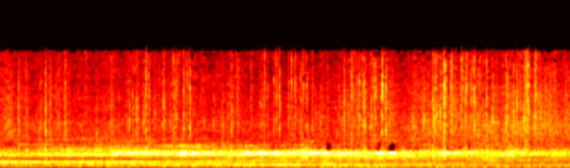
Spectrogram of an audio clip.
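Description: O-gauge model diesel passenger train running on three-rail track: a steady whirring of motors and wheels on the rails with a held whine, a little louder near the middle as the cars pass close.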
